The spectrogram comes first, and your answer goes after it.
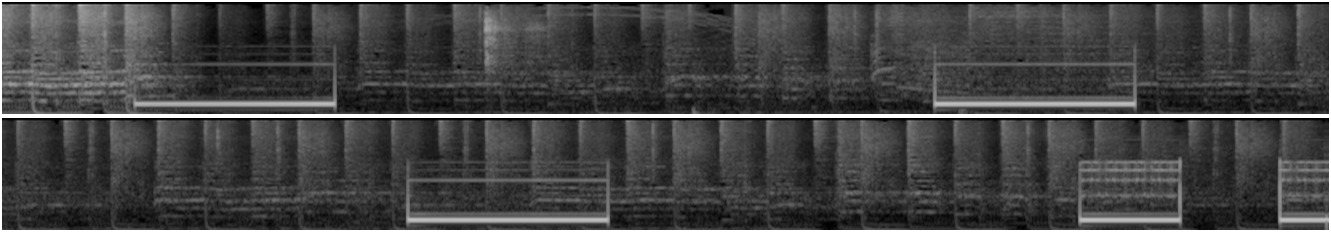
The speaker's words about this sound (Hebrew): טוב, החבר'ה נרשמים ולא עונים את הטלפון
